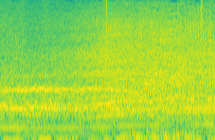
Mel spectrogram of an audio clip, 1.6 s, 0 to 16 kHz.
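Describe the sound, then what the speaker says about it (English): Honda Civic engine in the racing game Forza 7, droning steadily at high revs with a whining harmonic tone, mixed with tire squeal during cornering at Yas Marina, continuous and loud throughout with no talk. "It sounds like a Civic. All the Civics in this game sound exactly the same."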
